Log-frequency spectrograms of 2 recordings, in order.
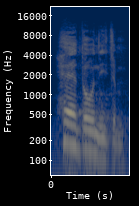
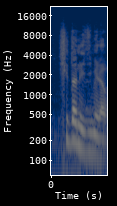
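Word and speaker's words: hedonism: 스펠링대로 읽으면 헤도니즘, 히더니즘이라고 합니다. 기쁨주의예요.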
